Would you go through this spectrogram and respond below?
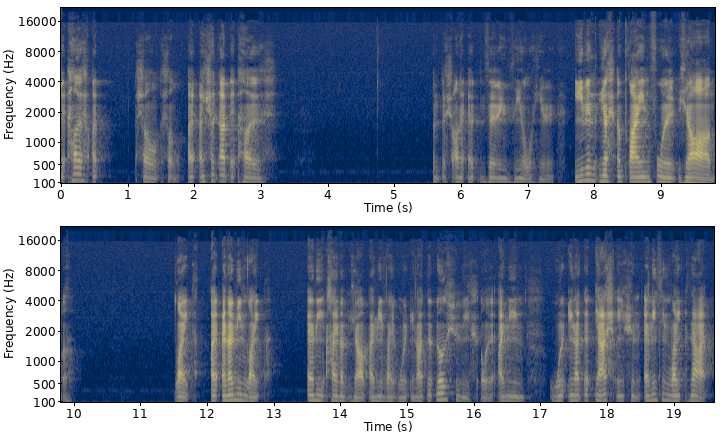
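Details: Lifelong speech impediment with disfluency in an adult male.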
